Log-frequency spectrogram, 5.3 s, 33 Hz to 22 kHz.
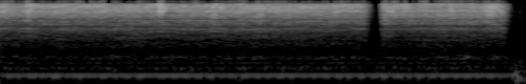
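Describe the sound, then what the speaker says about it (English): Mann's 200 mold release is sprayed liberally inside a pressure pot as a loud, steady aerosol hiss running nearly continuously, broken by two brief pauses near the end. "shake up some mold release, some Mann's 200, and spray the inside of the pot."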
